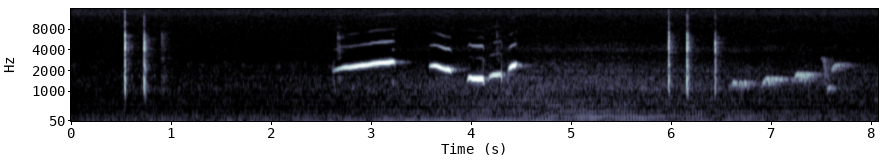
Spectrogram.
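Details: Moulting, nearly bald female white-rumped shama singing with snapping 'tạch' clicks: two sharp clicks, a rising whistle with fast varied notes, three more clicks, then a string of soft lower warbled notes.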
